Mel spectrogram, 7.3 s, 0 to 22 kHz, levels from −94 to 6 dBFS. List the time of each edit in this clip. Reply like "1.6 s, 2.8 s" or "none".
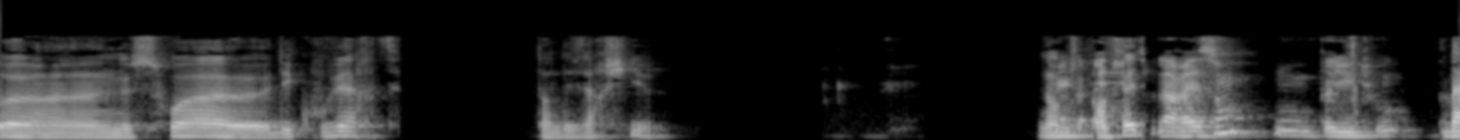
5.7 s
